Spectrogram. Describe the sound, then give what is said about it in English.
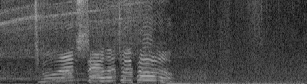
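A giant wall-of-fire shield in a video game erupts into a steady, dense roar right after a shouting voice, the rushing noise filling the rest of the moment without letting up. “I mean, still technically a shield, but giant wall of fire. Now that is entertainment.”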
